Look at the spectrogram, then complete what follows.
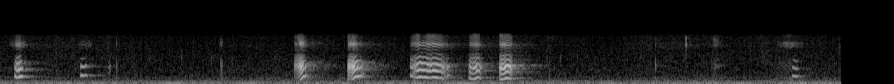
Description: premier cri bébé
